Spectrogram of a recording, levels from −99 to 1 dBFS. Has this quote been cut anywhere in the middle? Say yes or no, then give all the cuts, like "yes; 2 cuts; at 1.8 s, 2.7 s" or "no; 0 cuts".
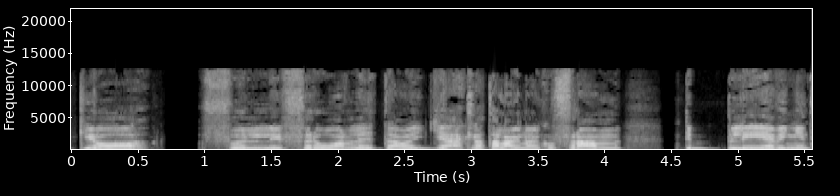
no; 0 cuts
